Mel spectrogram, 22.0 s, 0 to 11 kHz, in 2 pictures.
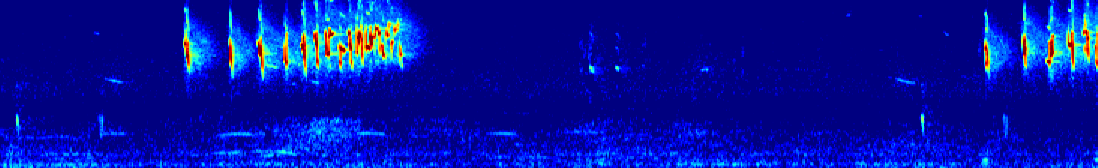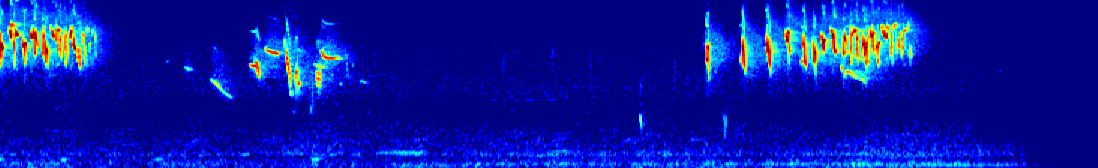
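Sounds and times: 
Horned lark singing tinkling song phrases and twittering: 1.0s - 4.1s, 9.8s - 12.0s, 12.9s - 14.8s, 18.0s - 20.2s.

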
